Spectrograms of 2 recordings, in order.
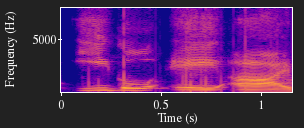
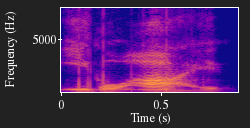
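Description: First: The second word is spelled out as two letters. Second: The second word is said as one syllable, 'eye'.

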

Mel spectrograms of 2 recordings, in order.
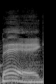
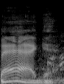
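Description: First: It is said with a Wisconsin accent. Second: It is said with a general American accent.

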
